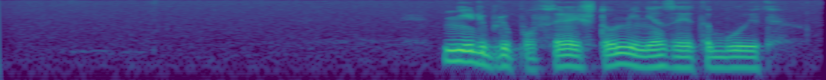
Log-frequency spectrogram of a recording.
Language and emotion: Russian, neutral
